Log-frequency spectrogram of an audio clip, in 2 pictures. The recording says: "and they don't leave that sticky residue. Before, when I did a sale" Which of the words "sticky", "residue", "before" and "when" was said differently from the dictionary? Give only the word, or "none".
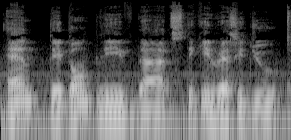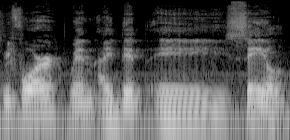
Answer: residue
